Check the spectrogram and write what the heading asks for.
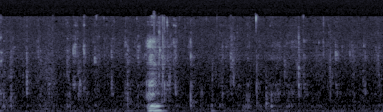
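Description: Faint, quiet chewing with scattered small clicks from the plastic fork and the plate. A short hummed "mm" comes about two seconds in.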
